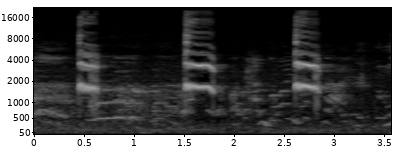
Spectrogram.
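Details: Pet cockatiel calling three times, each a loud, clear, harmonic note repeated about once a second, with faint murmuring between calls.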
